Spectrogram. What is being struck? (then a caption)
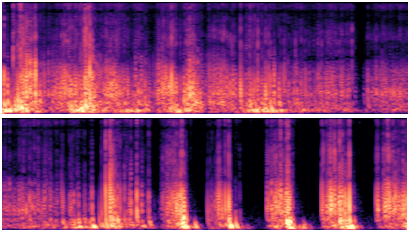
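Plastic bath mat with domed bumps. Fingernails scratch over the small domed bumps of a clear-blue plastic bath mat lying flat, making a dense, low, rumbling scratch. It runs almost continuously at first, then breaks into short, separate bursts with brief silences between them.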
